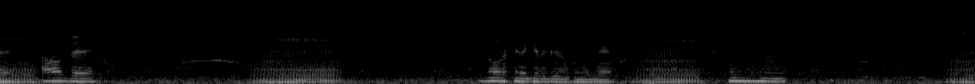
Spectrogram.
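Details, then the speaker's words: Loud, low, rattling snores with each breath, roughly every two to three seconds, from a large dog; heavy snoring. "This dog snores louder than a fucking human, okay? This is what we listen to."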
